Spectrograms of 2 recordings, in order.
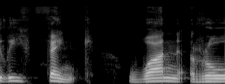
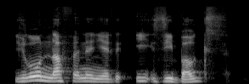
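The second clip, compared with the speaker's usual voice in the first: English spoken in a mock German accent. Discussing the Doomsday Clock, mocking a man they call evil: Klaus Schwab accent. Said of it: "That's my Klaus Schwab accent".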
